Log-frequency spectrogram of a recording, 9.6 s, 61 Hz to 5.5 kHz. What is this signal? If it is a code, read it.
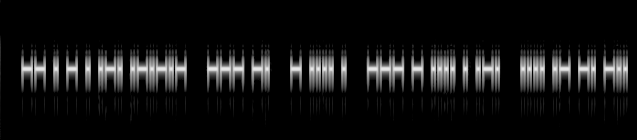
Morse code, heard as a keyed tone, about 25 wpm, 600 Hz. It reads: METER. ON THE OTHER HAND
